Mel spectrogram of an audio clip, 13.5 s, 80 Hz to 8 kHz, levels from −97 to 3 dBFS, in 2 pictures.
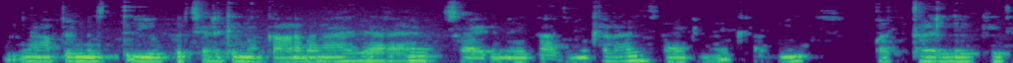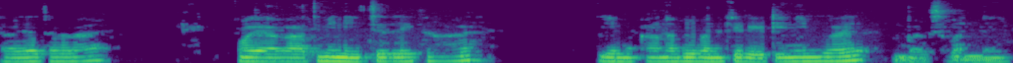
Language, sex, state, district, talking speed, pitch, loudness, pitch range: Hindi, male, Bihar, Supaul, 210 wpm, 145 Hz, -25 LUFS, 135-150 Hz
